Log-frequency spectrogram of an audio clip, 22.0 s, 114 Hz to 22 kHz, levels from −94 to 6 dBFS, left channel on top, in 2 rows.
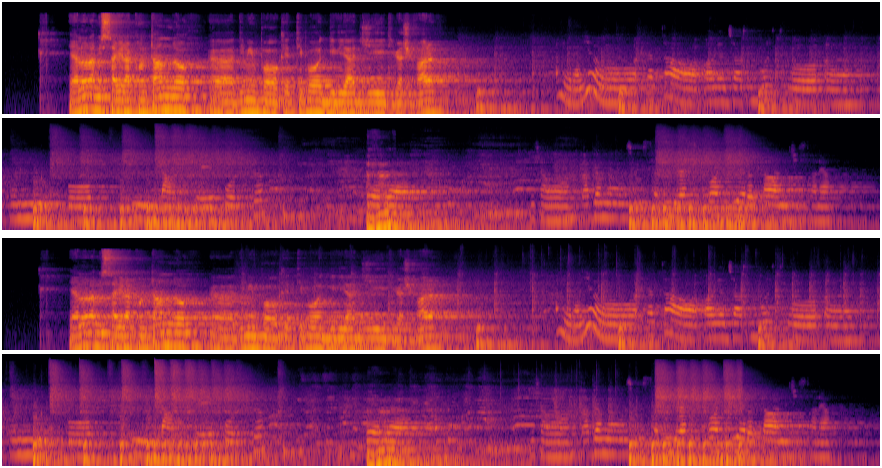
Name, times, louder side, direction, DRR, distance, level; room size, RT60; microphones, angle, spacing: voice 1, 0.8-5.5 15.5-15.9, left 3 dB, 60° left, 0.6 m, -22 dB
sound 1, 2.9-20.2, right 2 dB, 60° right, 0.7 m, -35 dB
voice 2, 6.9-12.1 12.5-14.7 15.5-16.4 17.6-21.3, right 1 dB, 5° right, 0.4 m, -34 dB
Human voice, 12.9-13.5 13.8-14.3 14.8-15.5 15.8-16.6 16.8-17.5 17.8-18.2 18.8-19.4 19.9-20.3, equal, 80° left, 1.6 m, -45 dB
14.0 x 12.0 x 3.4 m
head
